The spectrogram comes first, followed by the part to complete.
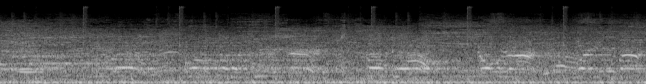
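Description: Football stadium crowd noise: a steady rumble of many voices, with scattered shouts and calls rising over it.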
